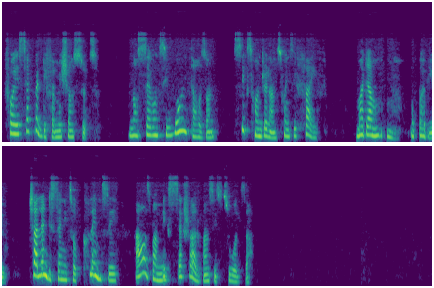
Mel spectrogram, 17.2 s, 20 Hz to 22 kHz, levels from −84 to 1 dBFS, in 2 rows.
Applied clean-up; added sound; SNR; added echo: none; none; none; none.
